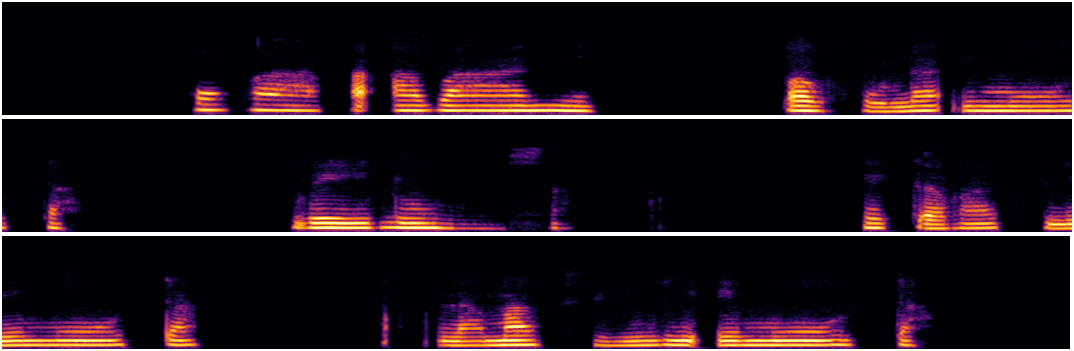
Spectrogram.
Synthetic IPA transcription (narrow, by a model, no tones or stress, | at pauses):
ɔβaβaaβanɛ | βavulaʔimɔtʼa | βejiluŋiːsa | ɛɡ̥ʱaβatʰilɛmɔtʼa | lamaviliʔɛmɔːtʼa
